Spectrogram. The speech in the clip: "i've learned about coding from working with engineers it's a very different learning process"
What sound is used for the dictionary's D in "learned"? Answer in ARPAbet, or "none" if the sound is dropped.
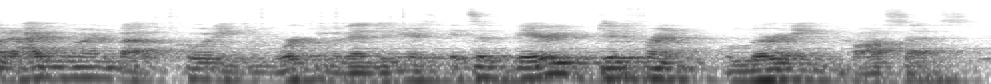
D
